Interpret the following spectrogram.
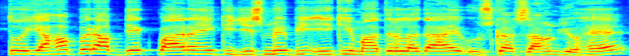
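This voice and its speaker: A man teaching a reading lesson, sounding out syllables slowly, repeating each word and quizzing the listener. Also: high-pitched, level tone, warm tone. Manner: patient, repeats words, quizzes the viewer. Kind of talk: slow classroom-style reading lesson.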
